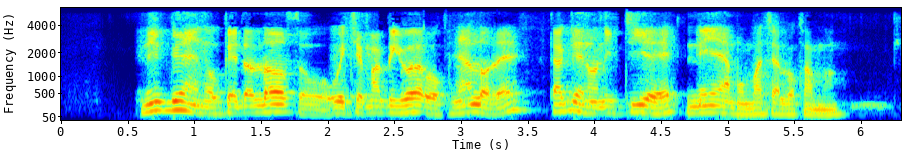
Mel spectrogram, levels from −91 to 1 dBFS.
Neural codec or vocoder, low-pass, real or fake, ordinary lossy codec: codec, 16 kHz, 2 kbps, X-Codec, HuBERT features, trained on general audio; 5.4 kHz; fake; AAC, 24 kbps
